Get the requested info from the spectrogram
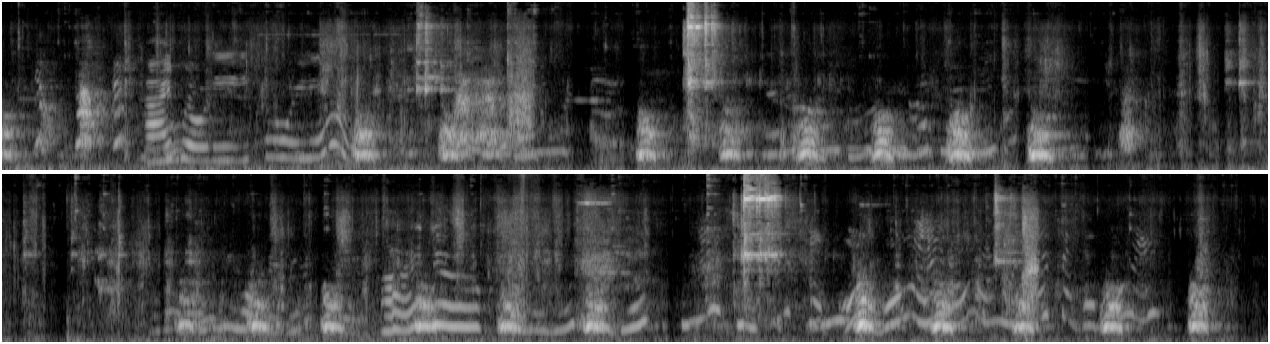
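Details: Dogs at a dog park, happy play interrupted by a dogfight: bursts of harmonic barks and yelps in uneven clusters, pausing briefly midway, with people's voices in the background.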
